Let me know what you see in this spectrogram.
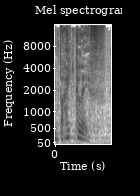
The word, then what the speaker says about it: Wycliffe: John Wycliffe, or the British say Wycliffe.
